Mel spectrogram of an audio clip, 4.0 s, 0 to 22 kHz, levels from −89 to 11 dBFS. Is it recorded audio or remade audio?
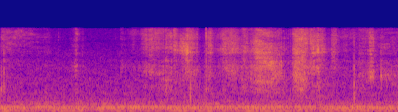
recorded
